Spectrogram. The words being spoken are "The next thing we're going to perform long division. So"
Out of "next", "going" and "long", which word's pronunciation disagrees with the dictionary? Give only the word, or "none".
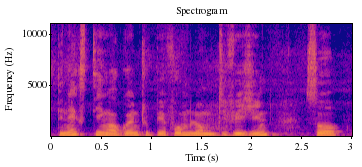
none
